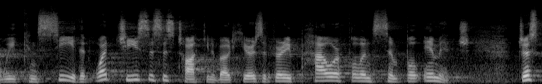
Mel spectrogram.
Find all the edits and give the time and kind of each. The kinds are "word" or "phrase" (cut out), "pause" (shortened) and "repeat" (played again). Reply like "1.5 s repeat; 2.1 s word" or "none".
2.7 s word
